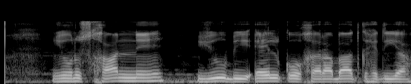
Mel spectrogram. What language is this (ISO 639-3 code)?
urd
